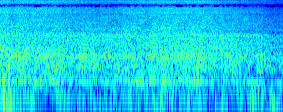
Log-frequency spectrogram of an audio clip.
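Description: Passing train running at speed, a steady rolling rumble with a low hum under it that slowly eases toward the end.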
